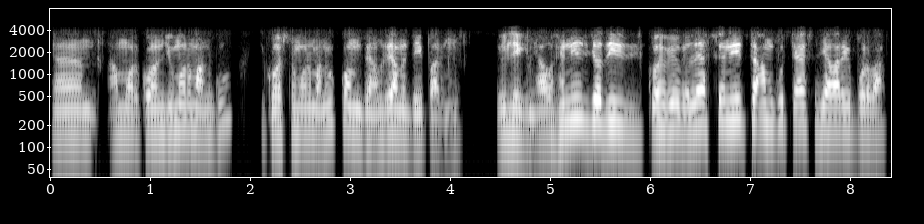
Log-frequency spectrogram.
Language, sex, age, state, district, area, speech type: Odia, male, 45-60, Odisha, Nuapada, urban, conversation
